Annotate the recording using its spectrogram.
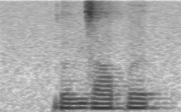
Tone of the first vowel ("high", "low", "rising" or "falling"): high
